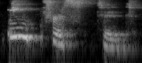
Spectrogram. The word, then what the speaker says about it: interested: two schwas over there interested interested you see so you say in true this is how you pronounce it interested interested only the vowels the rest is a schwa average average average average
